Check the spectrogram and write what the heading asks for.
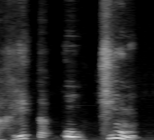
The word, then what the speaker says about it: Rita Coutinho: A nossa convidada, a companheira Rita Coutinho, assim que se pronuncia, é graduada em Ciências Sociais pela Universidade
